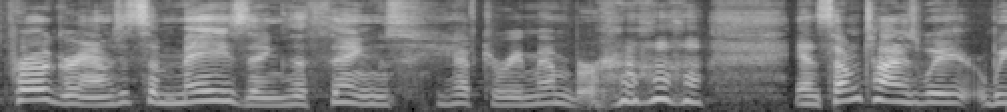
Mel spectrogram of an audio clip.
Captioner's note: chuckles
